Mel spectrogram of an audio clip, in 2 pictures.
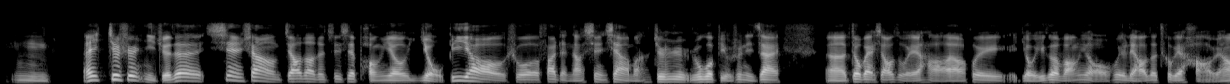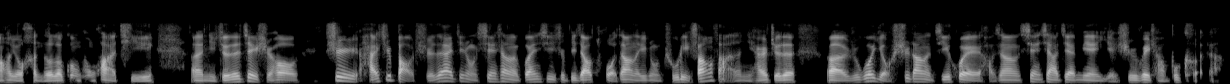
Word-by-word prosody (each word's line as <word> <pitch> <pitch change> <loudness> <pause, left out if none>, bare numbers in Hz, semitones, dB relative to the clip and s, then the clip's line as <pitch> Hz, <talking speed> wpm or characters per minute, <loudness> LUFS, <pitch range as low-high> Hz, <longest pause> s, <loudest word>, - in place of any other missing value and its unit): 嗯， 95 -4 -8 0.3
诶， 185 +5 +6
就 210 +3 +5
是 205 -2 +3
你 110 -9 -4
觉 105 - +5
得 165 0 +4
线 190 -5 +1
上 155 -9 +3
交 135 +2 +3
到 135 -2 +1
的 120 - -4
这 125 +2 -9
些 130 +1 0
朋 95 +1 -2
友 100 0 +3
有 95 +1 +1
必 175 +2 -1
要 125 - +4
说 115 +3 -1
发 125 -1 +1
展 95 - -7
到 90 +1 -2
线 110 +2 -3
下 100 - +3
吗？ 90 0 -7
就 120 0 +3
是 120 -1 0
如 110 +3 -1
果 125 0 +6
比 100 - -6
如 90 - -5
说 120 - -5
你 100 -3 -5
在， 105 +2 +4 0.4
呃， 90 -1 +3
豆 125 +7 +4
瓣 120 -2 +3
小 110 +1 +1
组 110 -6 -7
也 95 +1 +2
好 90 -4 -4
啊， 90 +1 +2
会 95 0 -2 0.2
有 85 - 0
一 90 - -3
个 - - +4
网 95 +2 0
友， 80 -6 -2
会 95 - -3
聊 90 -3 +2
得 105 - -2
特 - - -6
别 100 0 +1
好， - - -5
然 90 +3 0
后 100 - -3
有 90 -1 0
很 95 0 -5
多 85 +1 +1
的 95 - +3
共 - - -7
同 - - -10
话 - - +2
题。 85 +1 -6 0.4
呃， 95 - +3
你 90 -1 -8
觉 100 - +3
得 125 - +2
这 - - +2
时 - - -4
候， 105 -3 +1 0.3
是 165 -7 0
还 - - +2
是 205 - -5
保 200 - +1
持 - - -8
在 150 +1 +1
这 150 - -9
种 130 - -8
线 140 -2 -5
上 130 - -1
的 105 - -3
关 115 +5 0
系 125 -1 -8
是 110 - -9
比 100 - -5
较 110 +1 +4
妥 - - -4
当 115 0 +2
的 100 - -5
一 - - -5
种 95 -3 -10
处 110 - -6
理 115 -1 -2
方 - - +4
法 - - -4
呢？ 90 - -10
你 90 -1 -14
还 95 - -3
是 105 - +2
觉 100 - 0
得， 105 +1 +3 0.3
啊， 100 -2 +6
如 100 +4 -8
果 155 +2 +2
有 - - -4
适 150 - -5
当 130 -1 +2
的 110 - -5
机 115 +4 -4
会， 95 - +2
好 - - -12
像 105 -1 -1
线 115 - -4
下 110 -1 +1
见 105 - -1
面 95 -3 -1
也 - - -9
是 100 - -4
未 110 +2 +3
尝 85 -5 -9
不 - - -5
可 - - -9
的？ - - -13
105 Hz, 305 characters per minute, -23 LUFS, 95-125 Hz, 0.4 s, 诶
